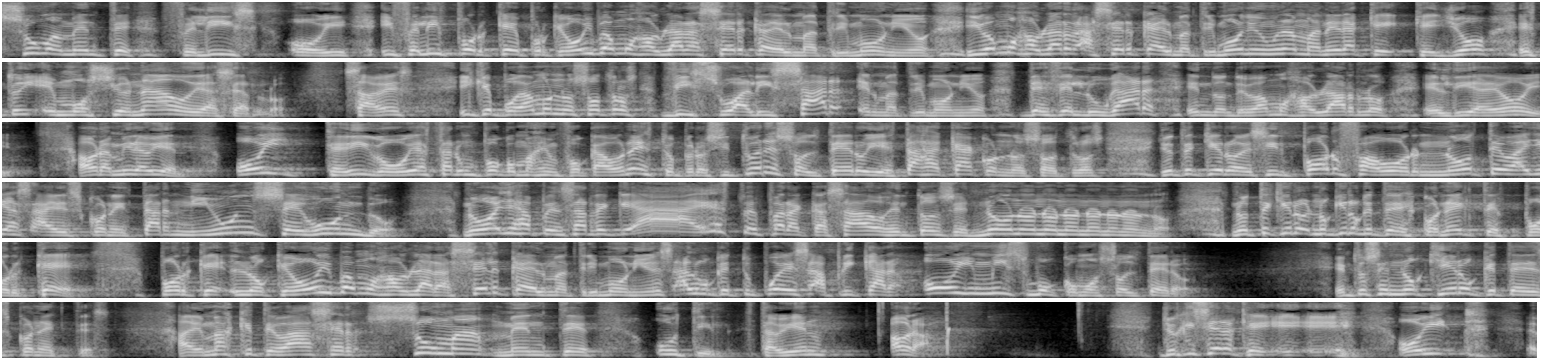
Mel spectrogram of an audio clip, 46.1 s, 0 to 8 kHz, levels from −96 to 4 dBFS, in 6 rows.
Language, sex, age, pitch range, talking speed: Spanish, male, 40-59, 180-230 Hz, 210 wpm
